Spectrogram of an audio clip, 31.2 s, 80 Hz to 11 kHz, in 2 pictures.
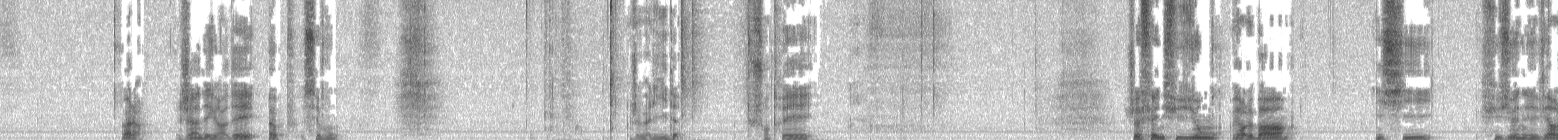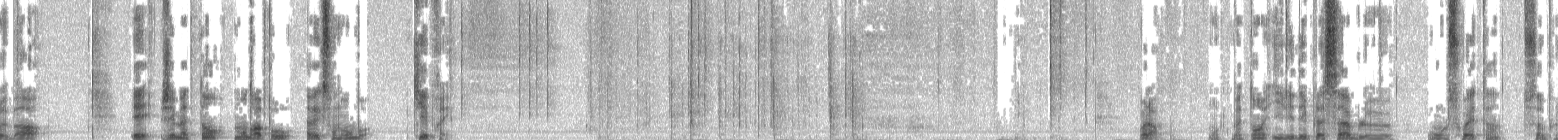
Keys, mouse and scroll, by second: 3.2 click, 4.2 click, 6.8 Return, 9.3 click, 12.0 right click, 15.8 click, 17.5 click, 18.1 click, 20.1 click, 20.8 click, 22.0-24.6 typing, 26.1 Return, 28.4 click, 29.4-31.1 drag.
